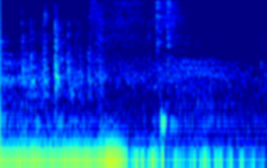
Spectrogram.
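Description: Computer keyboard typing: a quick run of keystrokes in the first second, thinning to a few scattered ones.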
